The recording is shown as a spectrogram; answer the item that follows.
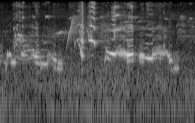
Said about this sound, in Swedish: Flöjtkråkans sång spänner över fyra oktaver och består av övertoner samt finessen att flera toner framförs samtidigt. Dessutom är den en hejare på att härma. Andra fågelarter i dess närhet härmas ofta och retsamt av flöjtkråkan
